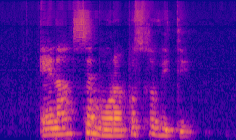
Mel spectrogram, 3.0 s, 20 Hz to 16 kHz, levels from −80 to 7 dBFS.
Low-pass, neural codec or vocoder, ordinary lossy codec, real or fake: 14.4 kHz; none; Opus, 16 kbps; real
